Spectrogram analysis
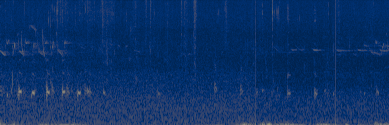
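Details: A swamp frog chorus of quick, quacking croaks that open in a rapid run of about eight notes, then scatter more sparsely, with a high steady whistle and faint chirps over constant low background noise.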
